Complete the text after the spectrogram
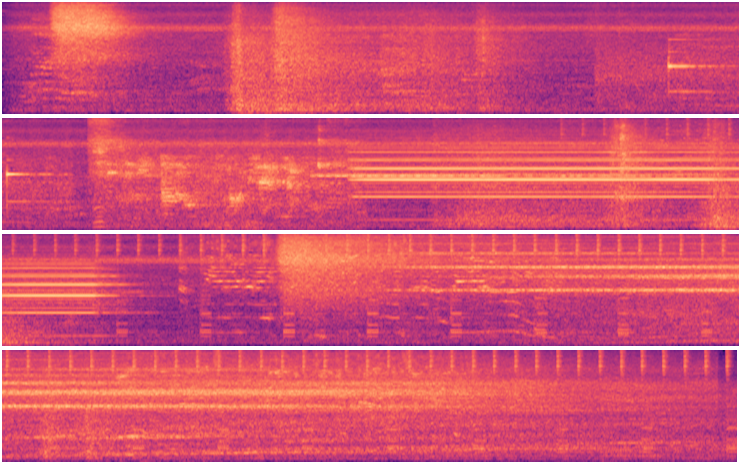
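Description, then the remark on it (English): A train passing by: a loud, steady rumbling roar lasting the whole stretch, with high metallic squeals and whining tones rising over it and some muffled voices underneath. “Yo, fucking train.”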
